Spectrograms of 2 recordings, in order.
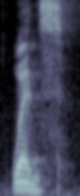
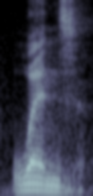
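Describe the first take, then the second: First: The word ends with a hissing S sound. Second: The word ends with a buzzing Z sound. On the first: The speaker calls it wrong. "If you say it with an S, it'll kind of have a weird, like, cut, like, not quite natural sound" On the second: The speaker calls it right. "it'll actually make a Z noise, not an S noise"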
